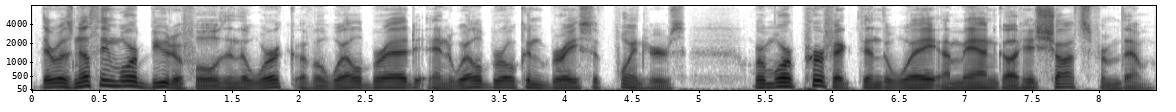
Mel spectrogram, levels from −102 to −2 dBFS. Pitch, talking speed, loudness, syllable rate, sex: 105 Hz, 220 wpm, -19 LUFS, 5.1 syllables/s, male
